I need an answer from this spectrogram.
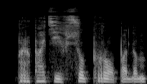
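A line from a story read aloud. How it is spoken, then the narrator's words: Whispered. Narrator (Russian): прошептал Кэмерон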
